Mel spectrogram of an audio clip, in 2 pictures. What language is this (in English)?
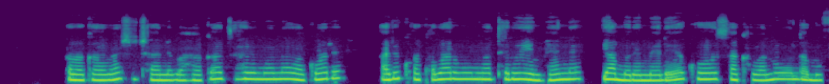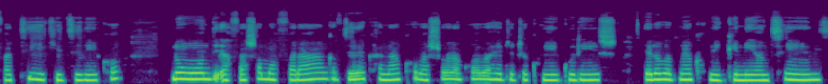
Rundi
